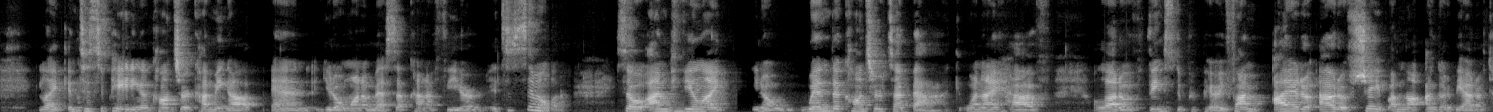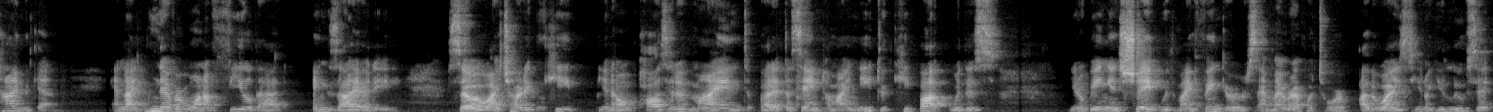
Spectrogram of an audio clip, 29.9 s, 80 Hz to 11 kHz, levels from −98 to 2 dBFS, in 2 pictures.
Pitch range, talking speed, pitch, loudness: 170-200 Hz, 200 wpm, 180 Hz, -30 LUFS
